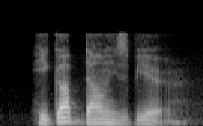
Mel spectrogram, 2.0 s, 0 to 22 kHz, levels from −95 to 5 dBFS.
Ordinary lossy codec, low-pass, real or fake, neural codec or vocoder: none; 7.2 kHz; fake; codec, 16 kHz, 0.4 kbps, LongCat-Audio-Codec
